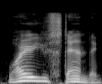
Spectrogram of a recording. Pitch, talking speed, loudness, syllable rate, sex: 125 Hz, 235 wpm, -14 LUFS, 6.9 syllables/s, male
